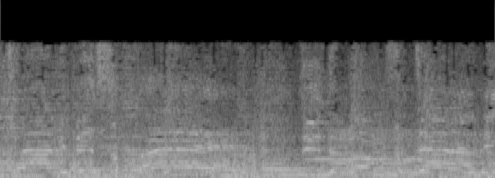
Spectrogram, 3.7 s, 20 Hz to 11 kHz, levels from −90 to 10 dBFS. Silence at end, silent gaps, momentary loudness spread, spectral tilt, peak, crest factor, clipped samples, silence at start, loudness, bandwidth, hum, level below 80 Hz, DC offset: 0 s; none; 2 LU; -4 dB/octave; -8 dBFS; 10 dB; under 0.1%; 0 s; -19 LUFS; 8.8 kHz; none; -36 dBFS; under 0.1%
